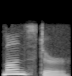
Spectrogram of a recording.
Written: monster

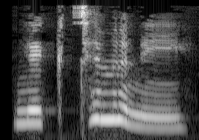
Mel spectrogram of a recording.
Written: nyctimene

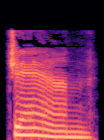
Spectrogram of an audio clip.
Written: jan

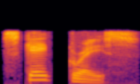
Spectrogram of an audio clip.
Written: scapegrace

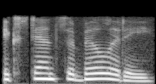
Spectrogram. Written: extensibility

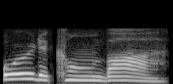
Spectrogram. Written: hors de combat

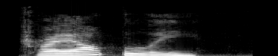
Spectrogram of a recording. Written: triopoly

